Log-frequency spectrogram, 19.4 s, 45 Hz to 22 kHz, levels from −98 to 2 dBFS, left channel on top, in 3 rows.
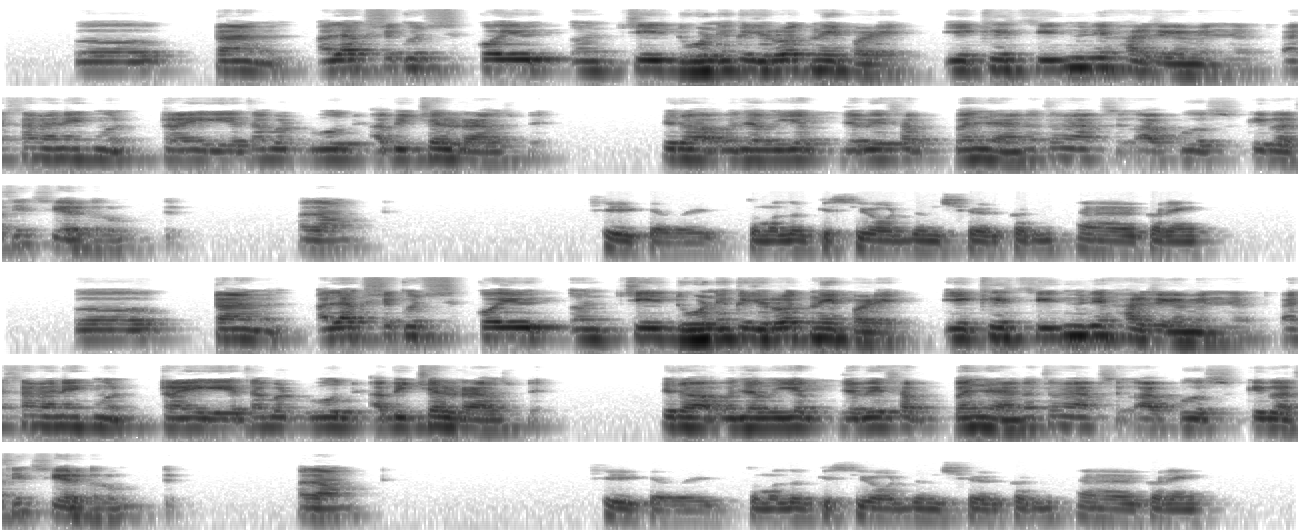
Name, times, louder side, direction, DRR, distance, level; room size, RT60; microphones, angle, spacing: voice 1, 0.4-9.0 9.8-13.6 14.4-14.7, right 3 dB, 80° right, 0.4 m, -22 dB
voice 2, 16.0-18.9, left 2 dB, 20° left, 0.3 m, -28 dB
2.9 x 2.4 x 2.3 m
head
